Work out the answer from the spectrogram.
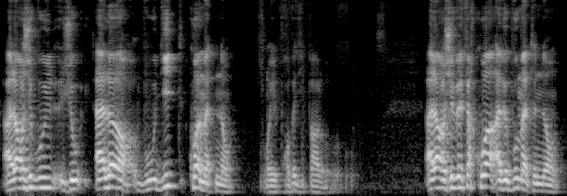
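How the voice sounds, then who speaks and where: A man's voice: mid-range voice, animated, unhurried. A man delivering critical commentary, quoting sources didactically and repeating his points for emphasis.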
